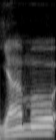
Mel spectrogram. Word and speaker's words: llamo: Like me llamo, LLAMO, and not me lamo. So really important that LL is y in Spanish.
